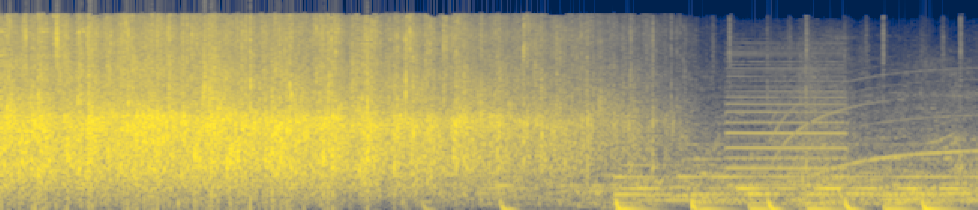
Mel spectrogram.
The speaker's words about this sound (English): So if you could all put your hands together, and I think we deserve a round of applause for that.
